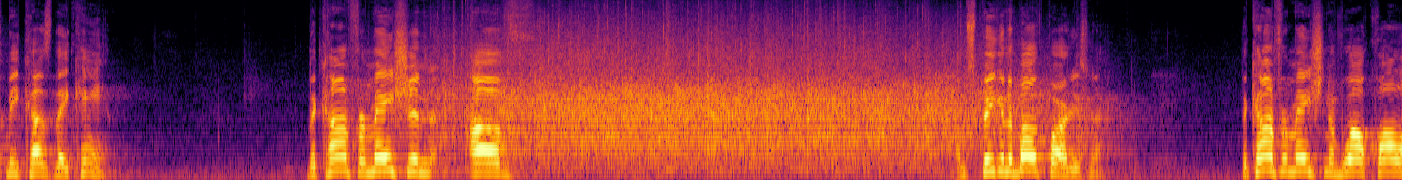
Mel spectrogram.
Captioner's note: applause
